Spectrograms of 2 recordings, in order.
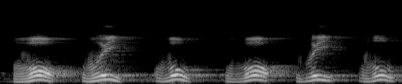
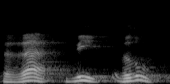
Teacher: এটা মোটা হবে, মোটা হইলে রি রি রি, আর হচ্ছে রালজের রি, রালজের রি, এটাতে আমাদের জিহ্বাটা ফ্ল্যাট থাকবে। কিন্তু র যখন উচ্চারণ করবো তখন জিহ্বাটা আমাদের, জিহ্বার গোড়াটা উপরের দিকে উঠবে।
